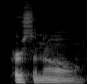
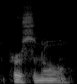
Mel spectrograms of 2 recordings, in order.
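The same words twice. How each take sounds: First: "personal" as per-so-NAL; full "al" closing "personal"; Spanish ending. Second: Said in the usual way. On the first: Shown as a demonstration. Learner reading the Spanish word, "personal" with full "al". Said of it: "stressed at the last syllable". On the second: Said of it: "words that end in al".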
